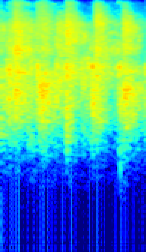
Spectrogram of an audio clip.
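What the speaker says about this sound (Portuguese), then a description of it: "Palmas para a doutora, gente" Audience applause for a doctor at a medical conference on endocannabinology in Brazil: a short burst of close, rhythmic clapping from a small group, steady and fairly loud.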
